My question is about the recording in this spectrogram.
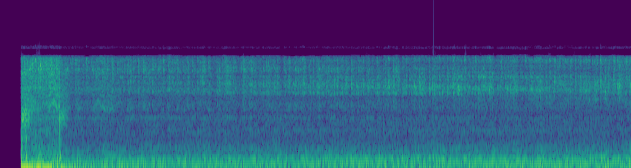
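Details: Corsa exhaust system at idle: a deep, loud idle with a puffing, ticking chuff from leaks at the exhaust joints. Some unrelated clacking comes from the car being mid-build.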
